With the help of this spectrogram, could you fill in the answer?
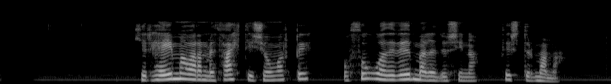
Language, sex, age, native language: Icelandic, female, 50-59, Icelandic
